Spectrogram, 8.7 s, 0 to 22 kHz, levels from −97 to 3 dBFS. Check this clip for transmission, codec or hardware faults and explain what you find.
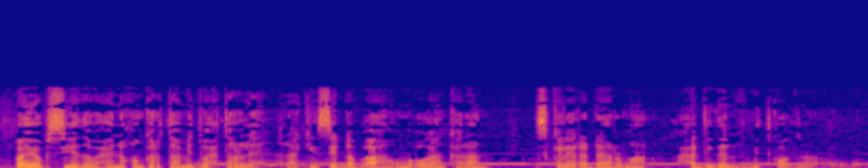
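One codec fault runs through the whole recording. From start to finish the speech sounds hissy and grainy, its tones roughened and its consonant onsets smeared. Nothing sits above 10.6 kHz, and the damage is heavy, which fits Vorbis compression at a low bitrate near 29 kbps. The likely cause is an encoder that cut the top band and quantised the remaining treble so coarsely that its fine detail turned into noise-like grit of similar energy.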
